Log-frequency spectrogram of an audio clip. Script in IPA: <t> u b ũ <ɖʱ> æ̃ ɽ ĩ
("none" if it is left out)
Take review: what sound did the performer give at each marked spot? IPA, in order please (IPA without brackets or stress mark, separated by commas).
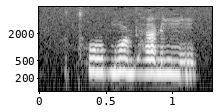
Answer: tʰ, ɖʱ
